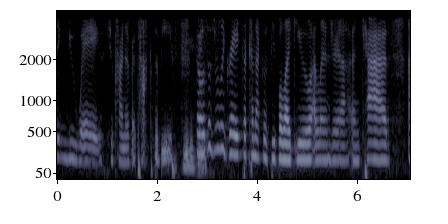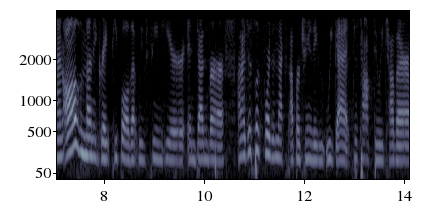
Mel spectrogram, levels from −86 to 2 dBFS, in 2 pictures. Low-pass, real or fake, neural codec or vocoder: 3.6 kHz; fake; vocoder, 22.05 kHz, 80 mel bands, WaveNeXt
